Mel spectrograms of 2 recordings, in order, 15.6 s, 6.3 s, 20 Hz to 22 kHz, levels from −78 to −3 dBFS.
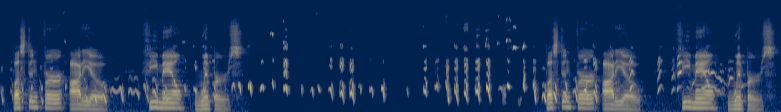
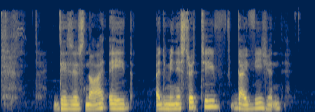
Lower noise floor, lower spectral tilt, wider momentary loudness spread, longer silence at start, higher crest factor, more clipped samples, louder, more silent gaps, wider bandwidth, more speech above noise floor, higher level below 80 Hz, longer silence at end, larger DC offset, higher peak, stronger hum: first, -55 dBFS vs -45 dBFS; about the same, -4 dB/octave vs -4.5 dB/octave; second, 12 LU vs 18 LU; about the same, 0 s vs 0.05 s; about the same, 20 dB vs 20 dB; neither; second, -30 LUFS vs -17 LUFS; first, 9.20-9.25 s, 9.41-9.46 s vs none; about the same, 15.5 kHz vs 16.5 kHz; about the same, 26 dB vs 28 dB; second, -72 dBFS vs -56 dBFS; second, 0.15 s vs 0.7 s; neither; second, -12 dBFS vs 0 dBFS; neither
